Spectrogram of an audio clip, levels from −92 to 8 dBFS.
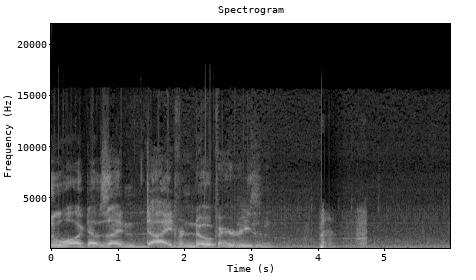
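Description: Gain pumping runs through the whole clip: the gain swings by around 10 dB with each loud sound, leaving the level squashed and breathing. The likely cause is gain set far too high, with a fast limiter clamping it.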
